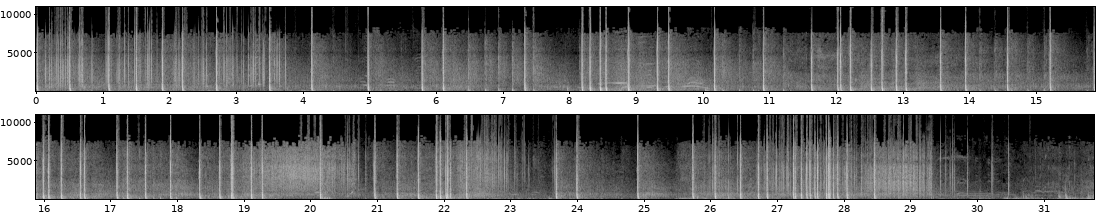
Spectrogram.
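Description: Aerial fireworks going off: many sharp bangs in quick succession, with denser spells of crackling about two thirds of the way in and near the end.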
